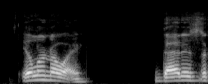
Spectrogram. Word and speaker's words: Illinois: Illinois. That is the correct pronunciation. The S on Illinois is silent.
